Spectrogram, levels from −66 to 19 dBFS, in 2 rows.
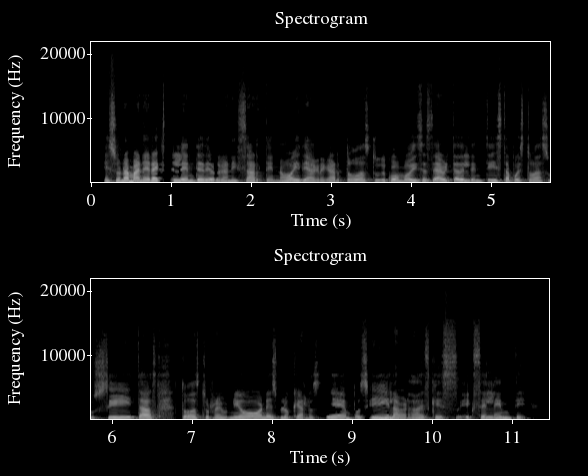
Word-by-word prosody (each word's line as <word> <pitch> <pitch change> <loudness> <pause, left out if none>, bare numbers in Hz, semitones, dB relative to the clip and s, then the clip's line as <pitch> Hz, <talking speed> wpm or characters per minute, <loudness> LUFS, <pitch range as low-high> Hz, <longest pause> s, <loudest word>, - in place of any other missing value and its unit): Es 205 0 -3
una 255 +3 +6
manera 220 -2 +6
excelente 200 0 +3
de 210 - +3
organizarte, 175 0 -2
¿no? 180 +11 0
Y 220 - +2
de 180 -4 0
agregar 165 +2 -3
todas 185 0 -2
tu 185 - -6
como 195 -1 +1
dices 190 +2 -1
ahorita 185 +1 +2
del 185 -3 +3
dentista, 215 +7 -2
pues, 180 -4 -4
todas 165 -2 -4
sus 160 0 -9
citas, 230 -1 +2 0.3
todas 195 -1 0
tus 180 -3 -9
reuniones, 195 +5 0
bloquear 175 +1 -4
los 170 -1 -11
tiempos. 200 +1 -1
Sí, 270 +9 +2
la 245 - +2
verdad 165 +5 -3
es 205 -1 -8
que 200 -2 -5
es 180 +1 -10
excelente. 200 +2 -4
195 Hz, 180 wpm, -24 LUFS, 175-210 Hz, 0.3 s, una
